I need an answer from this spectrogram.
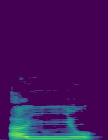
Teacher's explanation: ya-nya agak ditekan karena ada tasdidnya ya.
